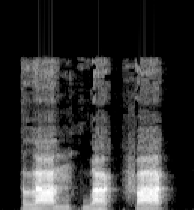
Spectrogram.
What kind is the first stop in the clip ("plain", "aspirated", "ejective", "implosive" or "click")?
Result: plain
